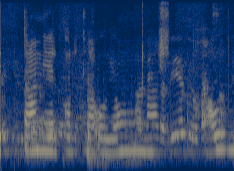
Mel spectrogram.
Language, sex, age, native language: Icelandic, other, 10, Icelandic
